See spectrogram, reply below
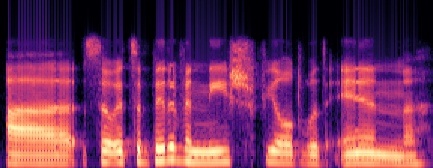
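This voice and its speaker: An American woman in her thirties, a rail engineer giving a relaxed, chatty career talk over a video call. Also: lowish voice, unhurried, smooth, dry recording, highs cut off. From United States. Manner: relaxed, chatty, with many fillers. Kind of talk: presenting a slide talk.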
